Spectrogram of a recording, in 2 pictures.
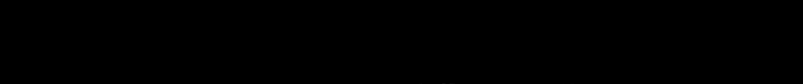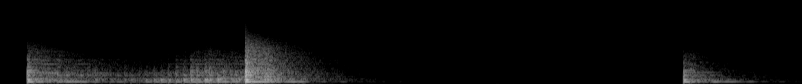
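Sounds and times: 
timpani in F: 8.3 - 11.5.

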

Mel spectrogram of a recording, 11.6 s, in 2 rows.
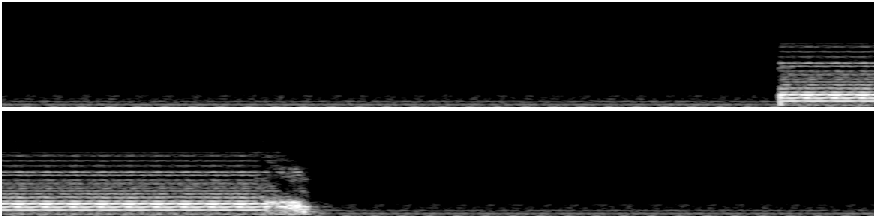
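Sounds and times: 
Hammond organ: 5.2 - 7.9.

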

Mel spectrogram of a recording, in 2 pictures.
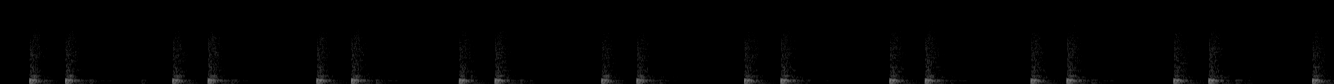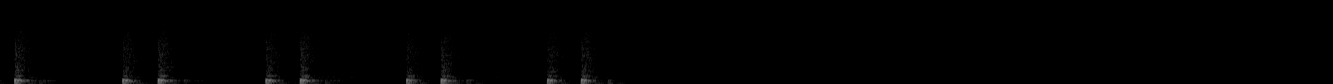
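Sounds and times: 
bottom snare drum: 0.0 - 1.1, 1.7 - 2.5, 3.2 - 4.0, 4.6 - 5.4, 6.0 - 6.8, 7.5 - 8.2, 8.9 - 9.7, 10.3 - 11.1, 11.8 - 12.5, 13.2 - 13.9, 14.6 - 15.3, 16.0 - 16.8, 17.4 - 18.2, 18.8 - 19.7.

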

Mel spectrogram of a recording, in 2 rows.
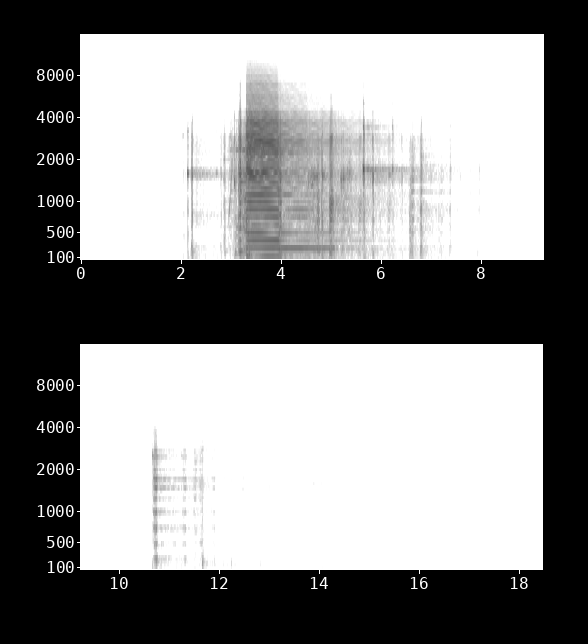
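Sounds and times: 
guitar solo: 3.0 - 5.5.

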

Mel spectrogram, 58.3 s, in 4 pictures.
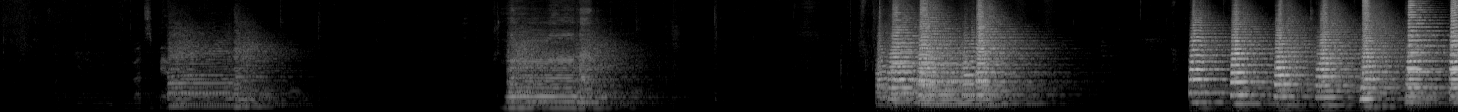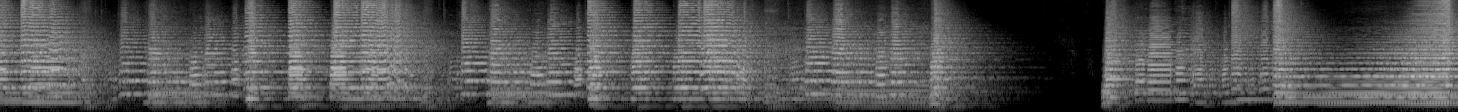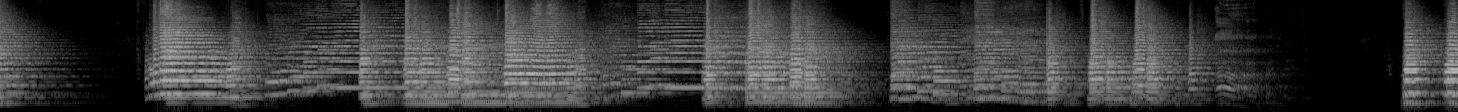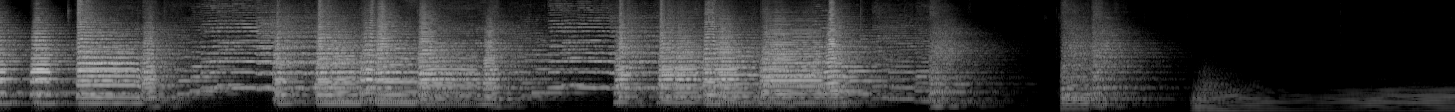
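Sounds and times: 
horns playing: 1.6 - 3.0, 8.8 - 10.6, 11.9 - 24.6, 25.6 - 29.8, 30.6 - 41.7, 43.2 - 53.6, 54.3 - 56.5.

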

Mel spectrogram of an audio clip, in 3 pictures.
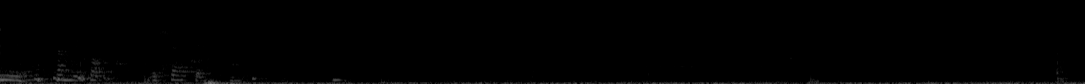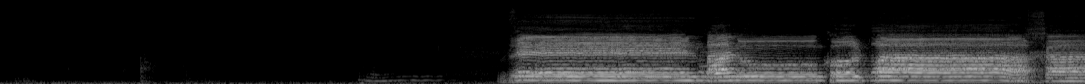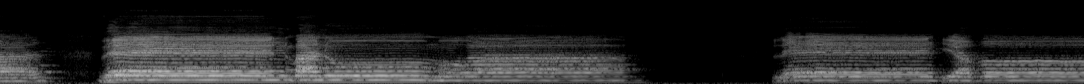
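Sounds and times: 
choir singing: 15.8 - 28.2, 29.4 - 32.5.

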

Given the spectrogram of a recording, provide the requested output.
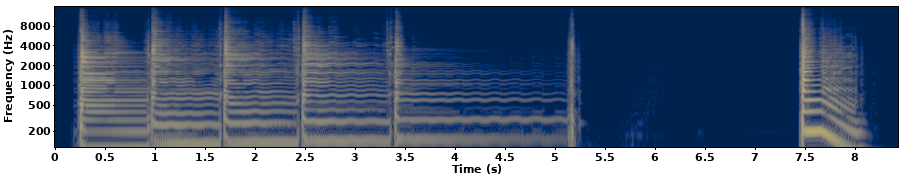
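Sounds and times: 
guitar solo line: 0.2 - 5.2, 7.5 - 8.1.

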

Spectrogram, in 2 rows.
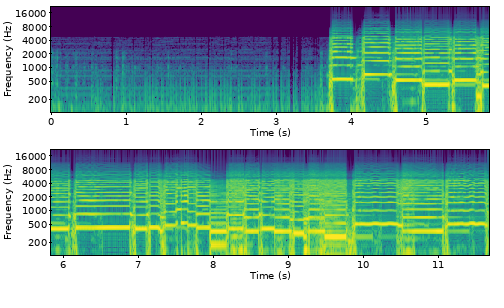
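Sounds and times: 
guitar: 3.5 - 11.6.

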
